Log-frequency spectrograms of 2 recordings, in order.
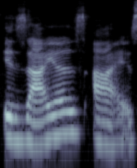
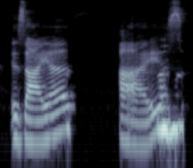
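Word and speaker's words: Isaya's Eyes: it out for you it's izaya's eyes so it's i-s-a-y-a I think apostrophe s Isaiah eyes like eyes and uh like she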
